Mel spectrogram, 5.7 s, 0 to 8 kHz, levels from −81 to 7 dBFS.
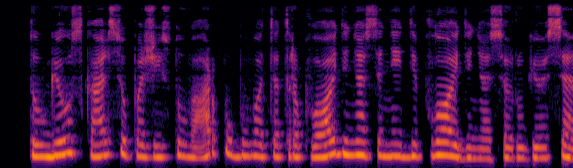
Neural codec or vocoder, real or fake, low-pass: none; real; 7.2 kHz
